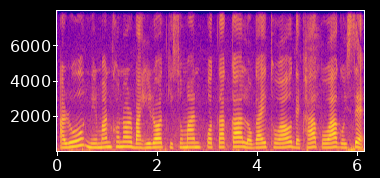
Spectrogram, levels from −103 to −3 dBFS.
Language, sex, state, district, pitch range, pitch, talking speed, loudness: Assamese, female, Assam, Kamrup Metropolitan, 230-260 Hz, 245 Hz, 95 wpm, -15 LUFS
